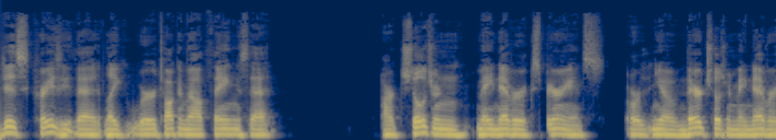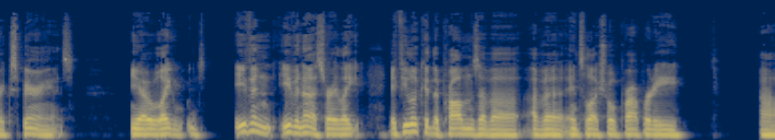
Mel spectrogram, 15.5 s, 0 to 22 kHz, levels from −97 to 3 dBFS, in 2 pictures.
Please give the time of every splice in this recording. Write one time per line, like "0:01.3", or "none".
none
